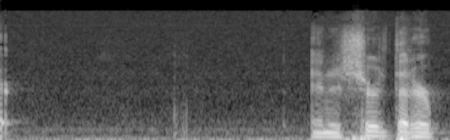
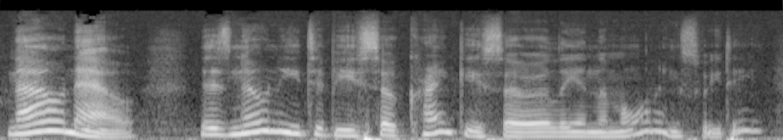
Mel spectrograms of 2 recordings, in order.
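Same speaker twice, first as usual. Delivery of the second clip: higher-pitched, put-on British nanny; British accent; 6 semitones higher, 4 dB quieter than usual. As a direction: coo it in an attempted British accent. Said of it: "trying to get a British accent".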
